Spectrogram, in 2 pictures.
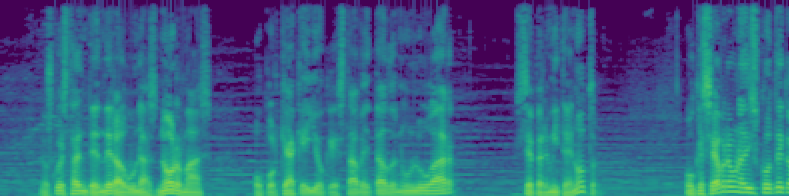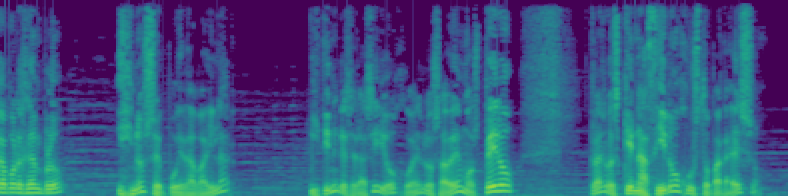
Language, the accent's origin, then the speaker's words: Spanish; Bilbao, Basque Country, Spain; en mi tierra, en Bilbao, hubo uno tremendo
